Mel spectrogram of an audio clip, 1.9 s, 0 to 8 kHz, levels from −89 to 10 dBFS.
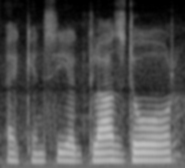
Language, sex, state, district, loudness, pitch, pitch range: English, male, Arunachal Pradesh, Longding, -18 LUFS, 140 Hz, 130-145 Hz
